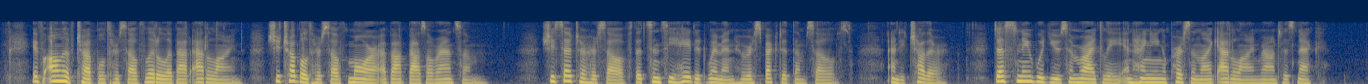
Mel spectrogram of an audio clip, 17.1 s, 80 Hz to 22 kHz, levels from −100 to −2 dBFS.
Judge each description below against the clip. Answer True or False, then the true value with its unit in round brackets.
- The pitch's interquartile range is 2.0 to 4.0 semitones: True (2.9 semitones)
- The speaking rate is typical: True (150 wpm)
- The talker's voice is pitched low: False (165 Hz)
